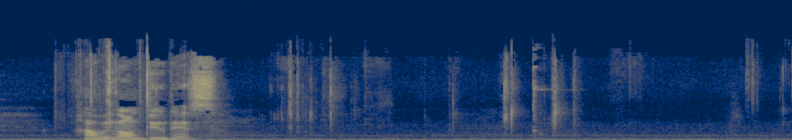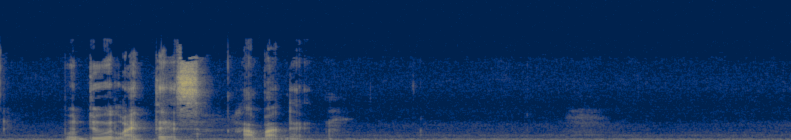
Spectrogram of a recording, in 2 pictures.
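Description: Plastic measuring spoons clatter lightly.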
